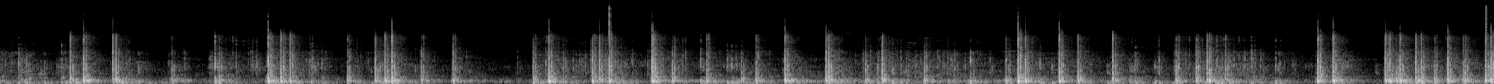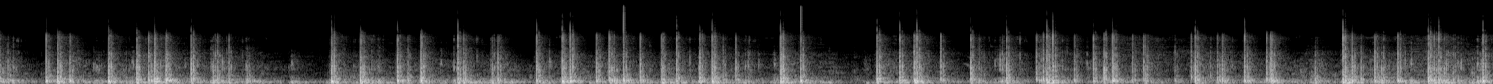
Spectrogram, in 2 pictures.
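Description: Aerial fireworks shells bursting in quick succession, a continuous run of booms and cracks several a second, with a brief lull about halfway through.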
